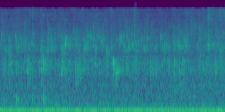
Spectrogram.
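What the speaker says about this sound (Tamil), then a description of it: "கடுகு பொரியணும் கடுகு எடுத்துட்டு கருவேப்பிலை போடணும்" Mustard seeds spluttering in hot oil with curry leaves for tamarind rice, a steady close crackling sizzle over a low hum, with no talking.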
